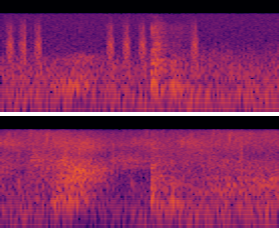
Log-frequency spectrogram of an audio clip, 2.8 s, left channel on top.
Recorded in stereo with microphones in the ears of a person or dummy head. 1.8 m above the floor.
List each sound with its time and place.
1.5 s a squeak: 15° right (ahead or behind), 3.5 m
